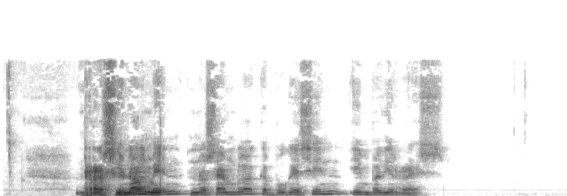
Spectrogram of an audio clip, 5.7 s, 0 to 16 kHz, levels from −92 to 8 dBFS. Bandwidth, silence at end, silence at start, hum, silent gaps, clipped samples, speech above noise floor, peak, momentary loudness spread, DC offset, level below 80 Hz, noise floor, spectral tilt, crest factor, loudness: 11.5 kHz; 1.3 s; 0.75 s; none; none; under 0.1%; 64 dB; 0 dBFS; 18 LU; under 0.1%; -64 dBFS; -83 dBFS; -5.5 dB/octave; 20 dB; -19 LUFS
